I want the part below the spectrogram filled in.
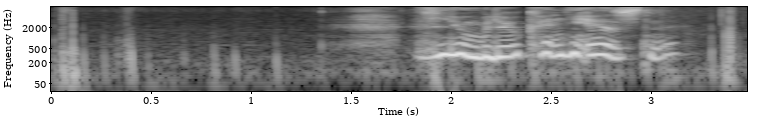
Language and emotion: Russian, positive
